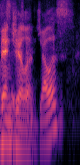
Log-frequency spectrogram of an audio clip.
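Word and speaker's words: Vangelis: Vanalis. Vanalis. It's not gel, it's gal. It's a hard G.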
